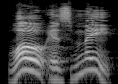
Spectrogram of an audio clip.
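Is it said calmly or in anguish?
in anguish. It is said with distress, barely getting out.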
